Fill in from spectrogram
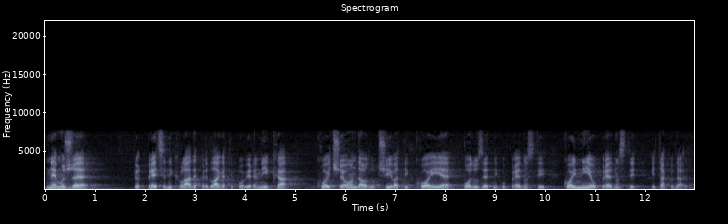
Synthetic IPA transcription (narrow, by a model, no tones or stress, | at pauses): ne̞mo̞ʒe̞ | pɾe̞ːt̪sje̞d̪nikʋlˠaːd̪e̞pɾe̞d̪lˠaːɡat̪ipo̞ʋje̞ɾe̞niːkʰa | kʰo̞jit͡ɕeo̞nd̪ao̞d̪lut͡ʃiːʋat̪ikʰo̞jijepo̞d̪uze̞t̪nikupɾe̞ːd̪no̞st̪i | ko̞jinije̞upɾe̞ːd̪nost̪i | it̪ako̞d̪a̰ʎḛ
